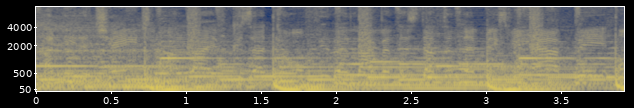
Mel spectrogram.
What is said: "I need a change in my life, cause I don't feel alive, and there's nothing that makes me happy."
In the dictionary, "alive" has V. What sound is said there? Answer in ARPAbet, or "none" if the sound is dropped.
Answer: B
